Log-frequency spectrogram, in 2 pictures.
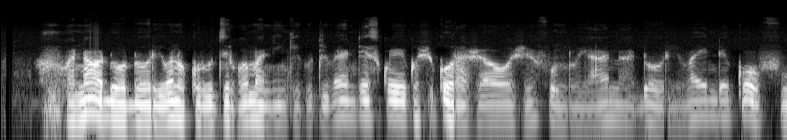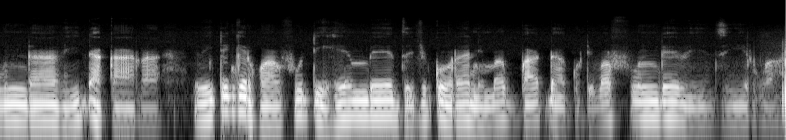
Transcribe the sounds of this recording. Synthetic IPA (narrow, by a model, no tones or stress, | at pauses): wanaʋaɗo̞ɗo̞ɾiʋano̞kuɾud͡zirwamaniŋɡikutiʋae̞nde̞swe̞kuʐiko̞ɾaʐaʋo̞ʐe̞fundojaːnaɗo̞riʋae̞nde̞kofundaʋe̞iɗakaːra | ʋe̞ite̞ŋɡe̞rwafutiɦe̞mbe̞d͡ze̞t͡ʃiko̞ɾʔane̞maɡʱaɗakutiʋafunde̞ʋeid͡ziːrwa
